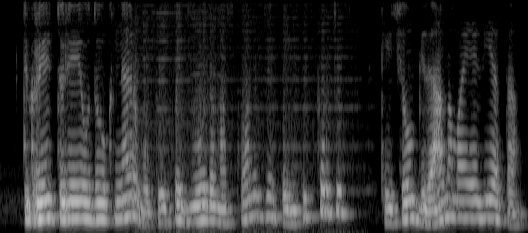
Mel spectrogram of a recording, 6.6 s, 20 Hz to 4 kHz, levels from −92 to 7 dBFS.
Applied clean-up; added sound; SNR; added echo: neural separator model SepFormer DNS4.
